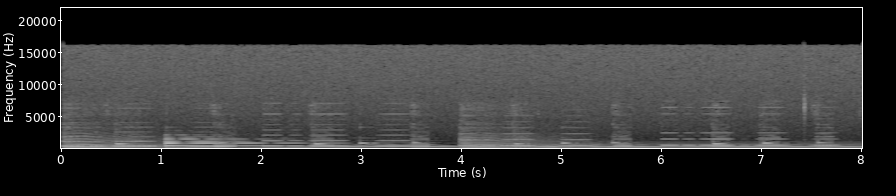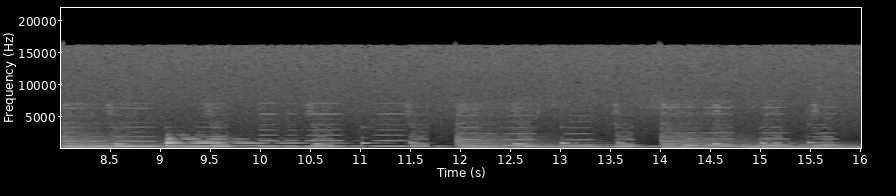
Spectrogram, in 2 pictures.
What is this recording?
CRYING FACES Melody
A collection of samples/loops intended for personal and commercial music production. All compositions where written and performed by Chris S. Bacon on Home Sick Recordings. Take things, shake things, make things.
loop, drums, vocal-loops, Folk, acapella, free, samples, rock, percussion, whistle, melody, acoustic-guitar, voice, indie, harmony, piano, synth, beat, bass, original-music, guitar, looping, loops, drum-beat, sounds, Indie-folk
